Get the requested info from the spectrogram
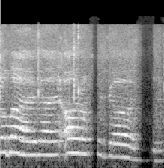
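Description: A child singing off-camera in long held notes, the last one sliding down in pitch near the end.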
